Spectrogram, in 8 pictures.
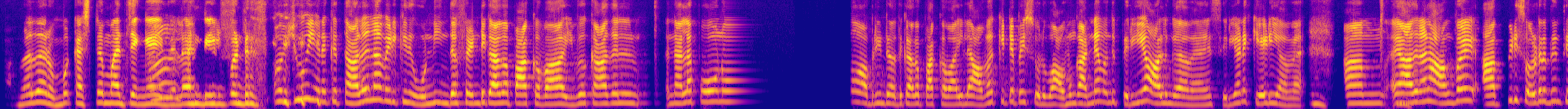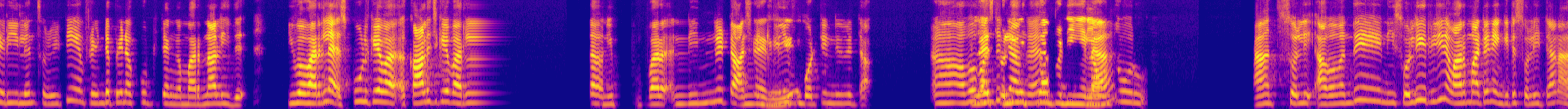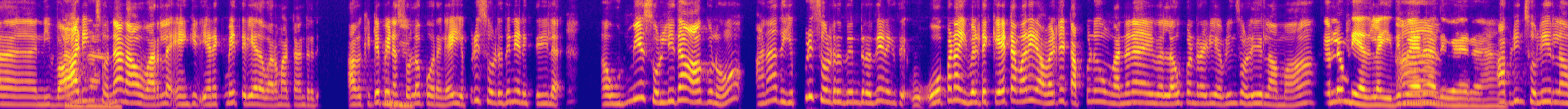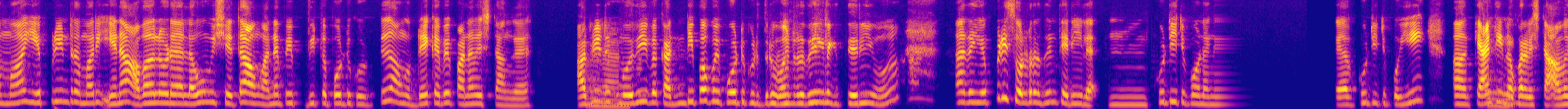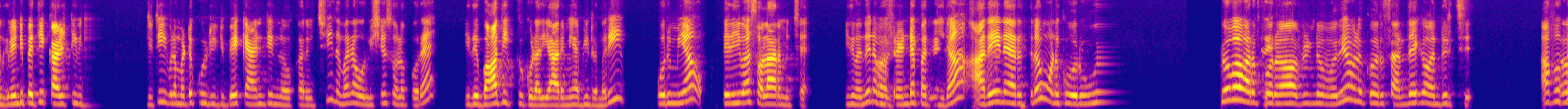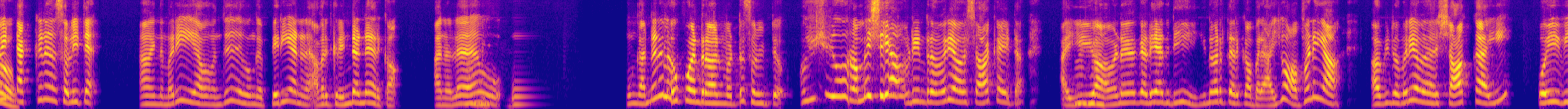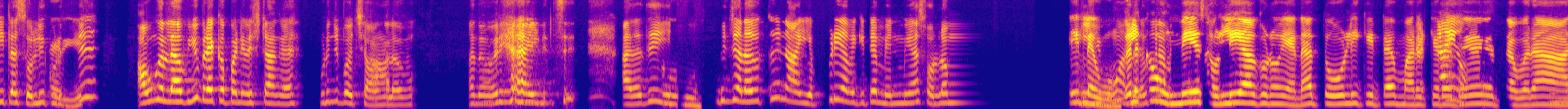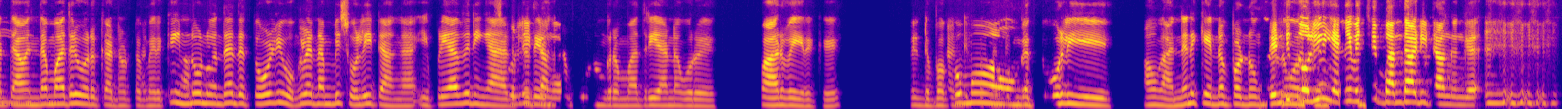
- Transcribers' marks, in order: other background noise; other noise; laughing while speaking: "இதெல்லாம் டீல் பண்றது"; in English: "டீல்"; mechanical hum; tsk; distorted speech; static; tsk; "எப்படி" said as "அப்படி"; tapping; in English: "பிரேக் அப்பே"; unintelligible speech; laughing while speaking: "குடுத்துருவான்றது எனக்குத் தெரியும்"; surprised: "ஐயய்யோ! ரமேஷையா?"; laughing while speaking: "அப்படீன்ற மாரி அவ ஷாக் ஆயிட்டா"; in English: "ஷாக்"; in English: "பிரேக் அப்"; in English: "லவ்வும்"; laughing while speaking: "அந்த மாரி ஆயிடுச்சு"; unintelligible speech; unintelligible speech; laugh
- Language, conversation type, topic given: Tamil, podcast, ஒருவருக்கு உண்மையைச் சொல்லும்போது நேர்மையாகச் சொல்லலாமா, மென்மையாகச் சொல்லலாமா என்பதை நீங்கள் எப்படித் தேர்வு செய்வீர்கள்?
